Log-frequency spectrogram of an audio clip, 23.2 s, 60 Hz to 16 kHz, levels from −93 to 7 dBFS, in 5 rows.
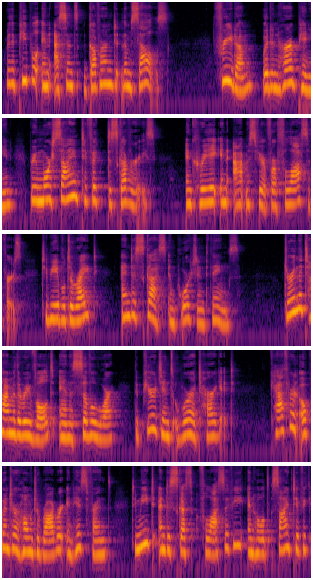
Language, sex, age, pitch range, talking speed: English, female, 30-49, 200-255 Hz, 160 wpm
